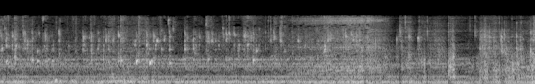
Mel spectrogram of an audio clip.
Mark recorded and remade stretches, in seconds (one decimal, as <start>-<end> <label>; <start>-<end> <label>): 0.0-3.7 recorded; 3.7-5.4 remade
